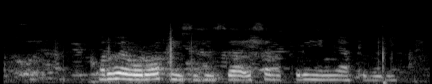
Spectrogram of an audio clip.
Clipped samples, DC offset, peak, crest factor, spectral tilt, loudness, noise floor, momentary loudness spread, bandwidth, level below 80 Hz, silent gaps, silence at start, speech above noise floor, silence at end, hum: under 0.1%; under 0.1%; -2 dBFS; 16 dB; -8.5 dB/octave; -18 LUFS; -40 dBFS; 22 LU; 6.2 kHz; -52 dBFS; none; 0.15 s; 23 dB; 0.35 s; none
